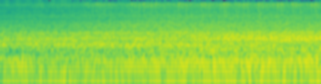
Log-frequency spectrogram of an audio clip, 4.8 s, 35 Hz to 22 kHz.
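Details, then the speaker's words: 2010 Ford Fusion just after throttle body replacement for rough running and stalling, first start, check engine light still on: smooth, even idle with a quiet steady hum, no knocks or misses; engine settles and runs cleanly. "so I'm in the car uh about to fire it up started up okay"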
